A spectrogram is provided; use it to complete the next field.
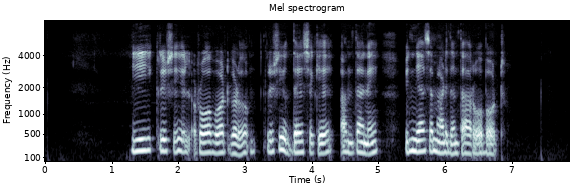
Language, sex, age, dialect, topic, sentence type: Kannada, female, 25-30, Coastal/Dakshin, agriculture, statement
